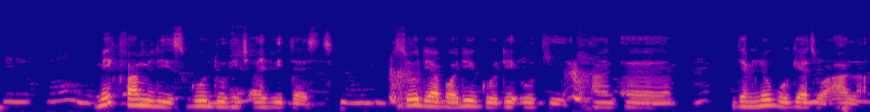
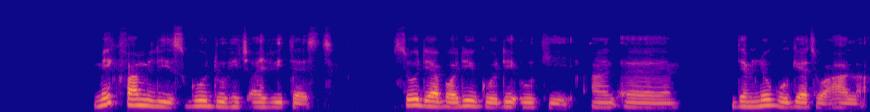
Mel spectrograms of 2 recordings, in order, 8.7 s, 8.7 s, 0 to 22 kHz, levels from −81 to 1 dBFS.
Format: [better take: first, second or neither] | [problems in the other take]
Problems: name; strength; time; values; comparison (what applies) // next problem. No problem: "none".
second | noise reduction (classical method Wiener filter)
